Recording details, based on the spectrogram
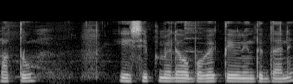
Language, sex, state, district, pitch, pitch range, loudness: Kannada, male, Karnataka, Koppal, 150 Hz, 140-155 Hz, -18 LUFS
